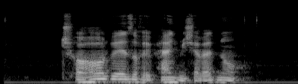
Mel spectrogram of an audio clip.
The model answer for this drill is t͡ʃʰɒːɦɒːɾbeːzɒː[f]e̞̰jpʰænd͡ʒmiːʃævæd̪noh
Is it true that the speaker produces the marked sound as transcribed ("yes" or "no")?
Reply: yes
